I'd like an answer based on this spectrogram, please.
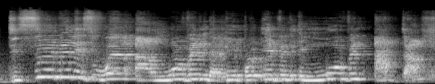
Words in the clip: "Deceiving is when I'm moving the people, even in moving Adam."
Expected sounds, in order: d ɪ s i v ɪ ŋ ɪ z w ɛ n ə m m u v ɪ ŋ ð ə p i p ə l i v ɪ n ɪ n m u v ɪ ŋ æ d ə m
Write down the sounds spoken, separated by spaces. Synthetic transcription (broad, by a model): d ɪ s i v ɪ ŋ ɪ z w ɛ l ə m m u v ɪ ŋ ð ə p i p ə l i v ɪ n ɪ n m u v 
